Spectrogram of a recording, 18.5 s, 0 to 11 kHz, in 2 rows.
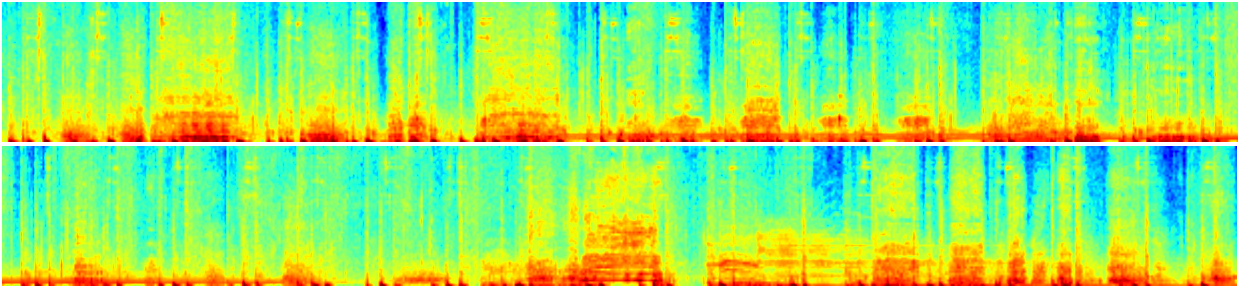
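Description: Horse in Red Dead Redemption 2 being ridden, with steady rapid clip-clop of hooves throughout and a couple of drawn-out whinnies layered over the gallop, close and fairly loud.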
